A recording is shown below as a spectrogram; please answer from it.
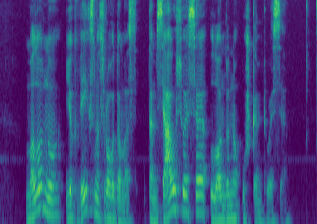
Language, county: Lithuanian, Utena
